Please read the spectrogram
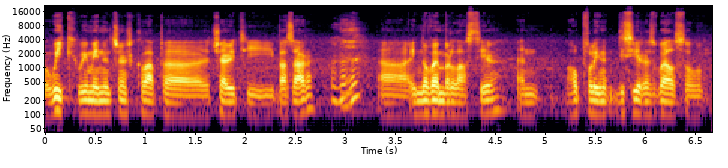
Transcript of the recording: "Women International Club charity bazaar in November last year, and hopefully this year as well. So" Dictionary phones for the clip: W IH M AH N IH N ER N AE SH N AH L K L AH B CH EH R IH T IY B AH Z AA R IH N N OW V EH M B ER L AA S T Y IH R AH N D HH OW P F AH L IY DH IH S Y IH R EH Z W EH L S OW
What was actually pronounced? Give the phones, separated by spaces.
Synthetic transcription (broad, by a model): W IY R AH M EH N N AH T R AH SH K L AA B CH EH R IH T IY B AH Z AA R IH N N OW V EH M B ER L AA S T Y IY R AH N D HH OW P F AH L IY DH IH S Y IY R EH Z W EH L S OW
